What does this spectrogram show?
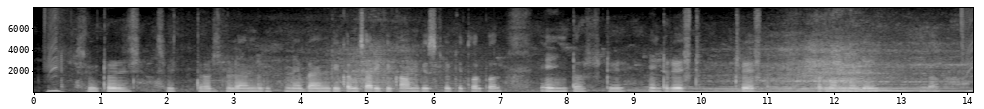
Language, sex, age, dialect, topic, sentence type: Bhojpuri, male, 18-24, Southern / Standard, banking, question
